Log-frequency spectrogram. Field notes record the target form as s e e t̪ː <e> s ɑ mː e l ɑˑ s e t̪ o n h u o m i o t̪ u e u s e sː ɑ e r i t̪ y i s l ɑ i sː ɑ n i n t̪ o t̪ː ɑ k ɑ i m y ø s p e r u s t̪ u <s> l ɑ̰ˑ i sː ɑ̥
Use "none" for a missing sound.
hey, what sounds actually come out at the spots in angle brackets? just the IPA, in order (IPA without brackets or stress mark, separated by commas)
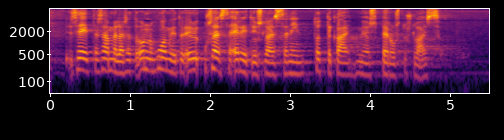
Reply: æ, s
